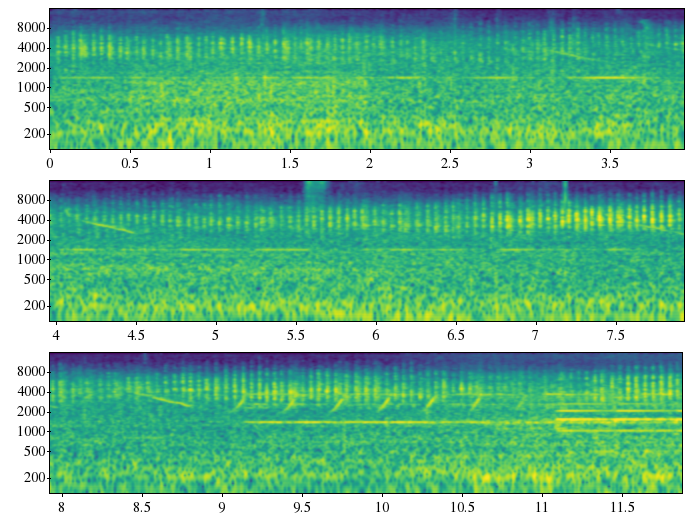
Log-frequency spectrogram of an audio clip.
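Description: Diesel locomotive running slowly as it approaches with its train: a steady low engine rumble, with birds chirping over it. Several high steady tones set in near the end.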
